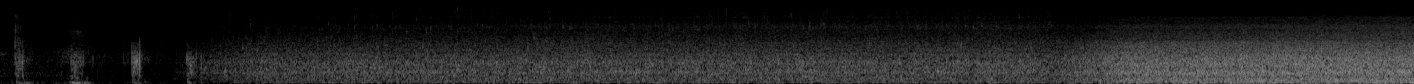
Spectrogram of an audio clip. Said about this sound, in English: The McCloud River.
